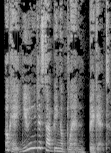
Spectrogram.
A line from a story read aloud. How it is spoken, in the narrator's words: Foggy snaps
